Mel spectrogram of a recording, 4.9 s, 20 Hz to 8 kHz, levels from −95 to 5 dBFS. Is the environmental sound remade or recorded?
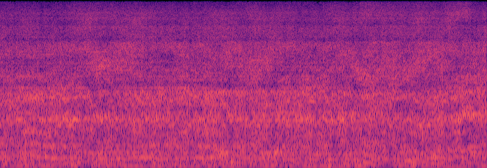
remade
